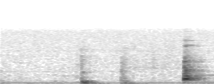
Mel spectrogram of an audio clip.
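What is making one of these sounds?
A guitar body knocks and thumps as it is handled.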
